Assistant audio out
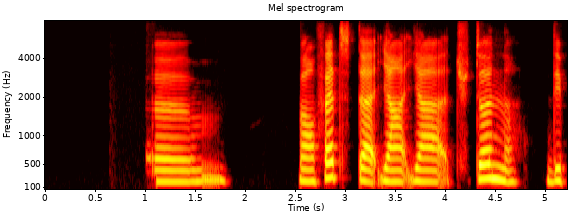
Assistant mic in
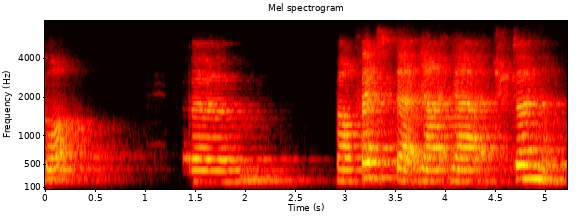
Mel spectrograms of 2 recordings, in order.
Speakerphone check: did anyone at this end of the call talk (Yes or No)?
No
